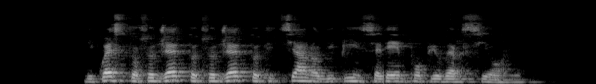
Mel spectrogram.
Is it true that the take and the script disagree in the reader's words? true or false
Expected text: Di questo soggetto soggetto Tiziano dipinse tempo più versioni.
false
